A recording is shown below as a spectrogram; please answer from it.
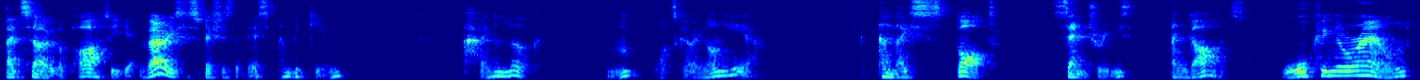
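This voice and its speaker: A man with a bright, forceful voice of medium pitch recaps a tabletop fantasy campaign as game master. He tells it informally and with animation, slipping in casual asides. The recording has an echoey room sound. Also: expressive, takes it slowly, pauses often.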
